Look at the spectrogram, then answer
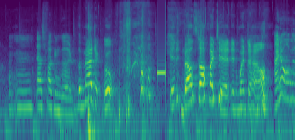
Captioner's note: both laugh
